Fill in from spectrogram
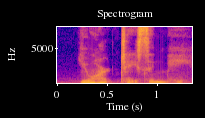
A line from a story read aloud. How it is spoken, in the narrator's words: whispered, wishing it to be so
